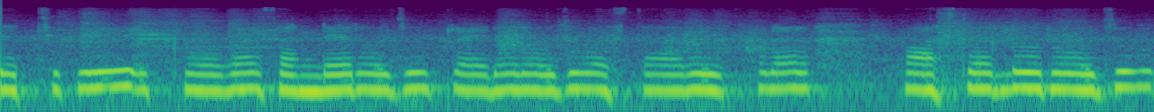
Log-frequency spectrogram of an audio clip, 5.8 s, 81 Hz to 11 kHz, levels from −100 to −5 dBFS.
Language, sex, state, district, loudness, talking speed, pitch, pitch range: Telugu, female, Andhra Pradesh, Chittoor, -25 LUFS, 115 wpm, 220 Hz, 210-225 Hz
